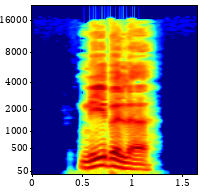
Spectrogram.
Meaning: inflection of nebeln: 1. first-person singular present 2. singular imperative 3. first/third-person singular subjunctive I
- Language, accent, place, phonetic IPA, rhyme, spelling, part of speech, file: German, Germany, Berlin, [ˈneːbələ], -eːbələ, nebele, verb, De-nebele.ogg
